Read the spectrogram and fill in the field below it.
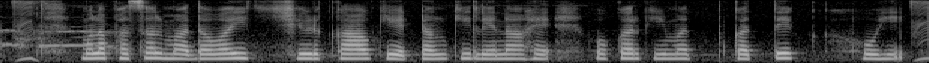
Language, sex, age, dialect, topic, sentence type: Chhattisgarhi, female, 18-24, Northern/Bhandar, agriculture, question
